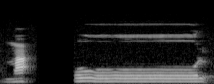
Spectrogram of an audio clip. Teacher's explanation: واو مدہ ہے، ایک الف کے برابر کھینچ کر پڑھیں گے. وقف کی صورت میں لام ساکن ہوگا تو 3 سے 5 سیکنڈ وقف کی صورت میں لمبا کر کے وقف کریں گے.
